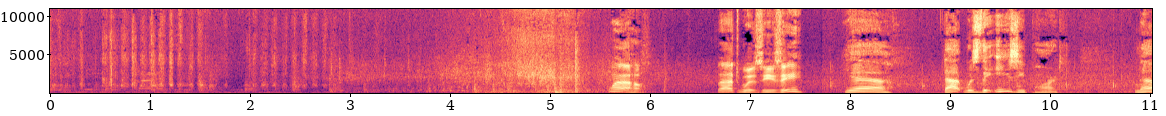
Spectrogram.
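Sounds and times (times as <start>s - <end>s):
pen scratching across paper writing a letter: 0.0s - 3.3s
speech: 5.6s - 6.1s, 6.7s - 10.2s, 10.8s - 11.0s.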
